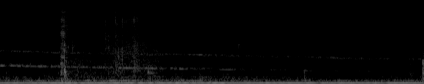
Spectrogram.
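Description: An emergency vehicle siren, one long wail whose pitch glides slowly downward, with a few faint paper crinkles.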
